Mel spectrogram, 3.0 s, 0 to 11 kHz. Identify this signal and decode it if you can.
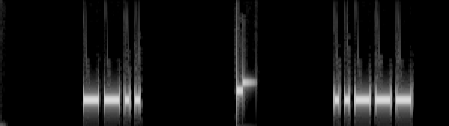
Morse code, heard as a keyed tone, about 34 wpm, 700 Hz. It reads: Z 2
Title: Single Letter-Number - Rapid-Fire 35wpm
